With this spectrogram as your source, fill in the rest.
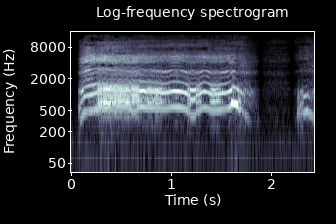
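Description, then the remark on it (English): A man lets out a single loud, sustained scream lasting nearly two seconds, wavering slightly before breaking off, followed by a brief silence and a short vocal catch. “When the young king heard this, he screamed”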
